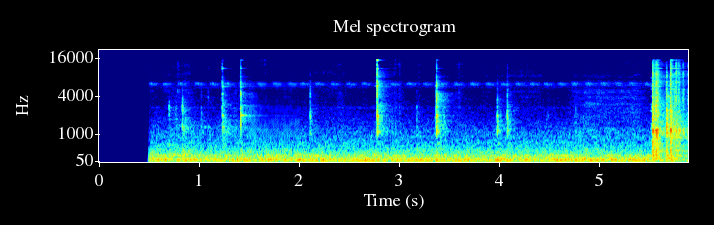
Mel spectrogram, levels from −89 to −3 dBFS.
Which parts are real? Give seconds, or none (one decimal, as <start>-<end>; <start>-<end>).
0.0-1.5; 2.0-5.9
